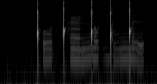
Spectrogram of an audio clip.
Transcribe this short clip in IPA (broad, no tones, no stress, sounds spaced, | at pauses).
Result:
ǃʼ ʊ ǃʰ ɛ̃ ŋ͡ǃ ʊ ɡ͡ǃ u ŋ͡ǃ ɪ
